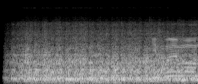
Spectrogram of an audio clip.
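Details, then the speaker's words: Washing machine on spin cycle: loud steady roar with droning hum; water leaked into the drum bearings and damaged them, transmission needs replacing. "notar el fuerte ruido que tiene la lavadora en el ciclo de centrifugado le pasa agua a los rodamientos y se dañan el rodamiento Valero si empieza a sonar de esta forma"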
